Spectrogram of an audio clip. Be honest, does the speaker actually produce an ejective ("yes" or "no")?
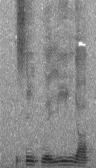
no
